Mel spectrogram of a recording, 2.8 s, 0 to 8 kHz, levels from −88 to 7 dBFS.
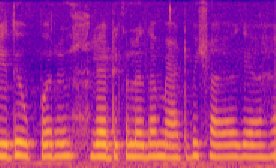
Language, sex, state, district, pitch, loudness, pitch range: Punjabi, female, Chandigarh, Chandigarh, 215 Hz, -16 LUFS, 215-220 Hz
